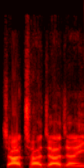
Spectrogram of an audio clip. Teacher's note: च छ ज ञ सब तालु से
